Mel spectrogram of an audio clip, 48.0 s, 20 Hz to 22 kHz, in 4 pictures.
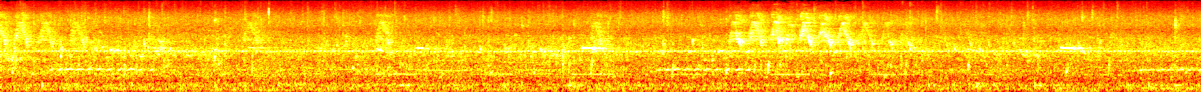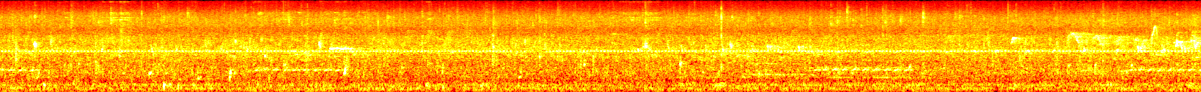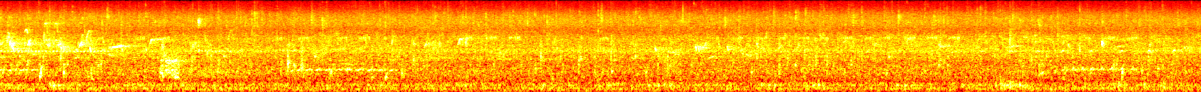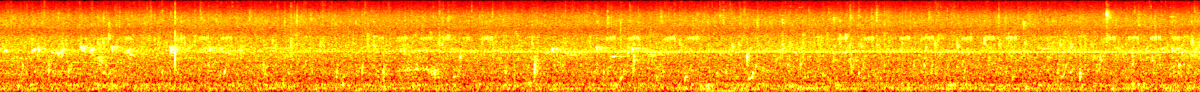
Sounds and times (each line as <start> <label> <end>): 0.0 water streams 48.0
39.4 Sound of insects 48.0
